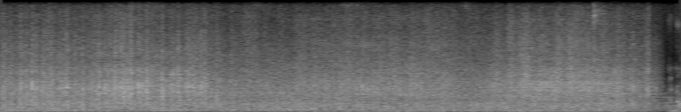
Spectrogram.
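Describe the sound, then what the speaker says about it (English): A northbound Norfolk Southern freight train rumbles past steadily, wheels clattering on the rails in a dense, loud roar that fades slightly at the end. "a northbound NS freight rolls by on the NS Dayton District"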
